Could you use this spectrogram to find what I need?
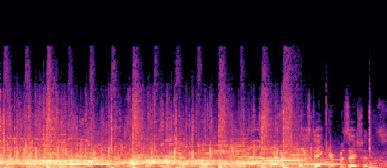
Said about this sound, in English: Both the York Academy and McDonald Hall fans cheer their teams.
